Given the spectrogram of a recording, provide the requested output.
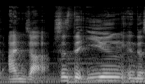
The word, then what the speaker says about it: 앉아: combined with nyan and chip this word is pronounced I'm job since that you in the second letter is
